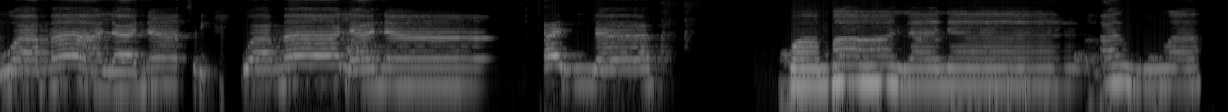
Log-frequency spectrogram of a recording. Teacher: Na tu kita baca 4, huruf mat berjumpa dengan hamzah.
